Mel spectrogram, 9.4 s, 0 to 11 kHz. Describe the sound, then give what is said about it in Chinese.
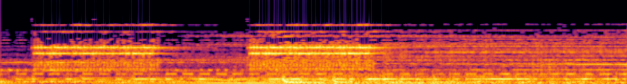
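A telephone rings twice in steady electronic bursts, each about two seconds long with a short pause between, clear over a low, steady background hum; a colleague's call to FBI China counterintelligence chief I.C. Smith one day in September 1982. “1982年9月的一天，美国联邦调查局中国反情报组组长 IC 史密斯接到同事的一通电话，美国中央情报局刚刚向他们透露了一条重磅消息，他必须马上到联邦调查局总部来一趟。”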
